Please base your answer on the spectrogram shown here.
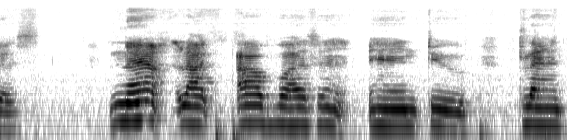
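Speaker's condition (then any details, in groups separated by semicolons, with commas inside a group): Mild cerebral palsy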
